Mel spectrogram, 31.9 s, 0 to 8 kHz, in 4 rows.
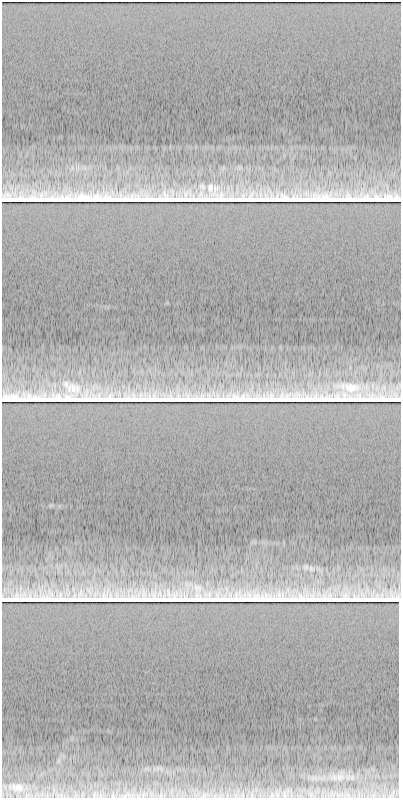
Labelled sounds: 21.1	21.4	humpback whale, 0.80 to 0.90 kHz
26.2	26.5	humpback whale, 0.83 to 1.1 kHz

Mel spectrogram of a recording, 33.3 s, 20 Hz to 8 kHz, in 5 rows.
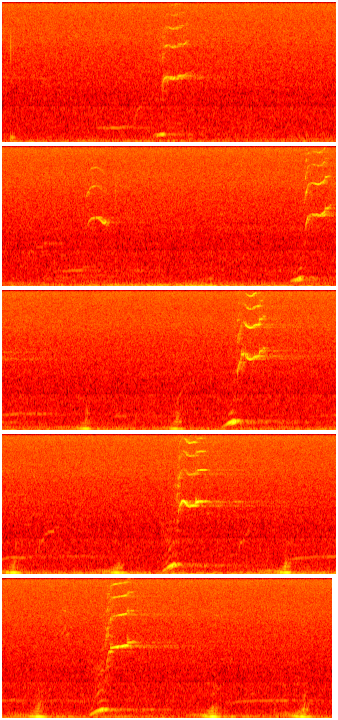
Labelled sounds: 3.2	3.8	humpback whale, 1.1 to 4.6 kHz
8.4	8.8	humpback whale, 1.3 to 5.0 kHz
12.7	13.3	humpback whale, 1.2 to 7.3 kHz
18.0	18.7	humpback whale, 1.2 to 7.5 kHz
20.8	21.1	humpback whale, 0.80 to 0.99 kHz
23.6	24.2	humpback whale, 1.4 to 7.3 kHz
28.5	29.5	humpback whale, 0.93 to 7.3 kHz

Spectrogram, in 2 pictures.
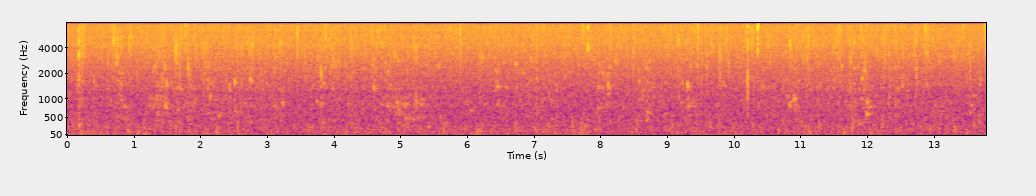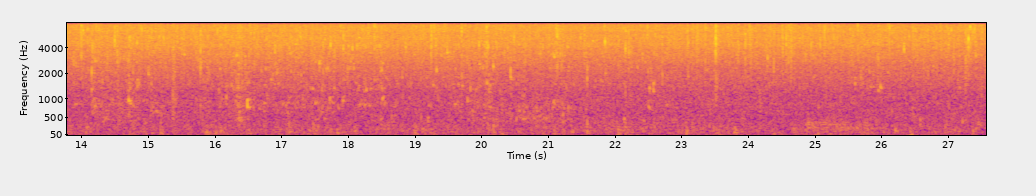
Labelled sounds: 4.8	5.1	water noise, 0.78 to 0.97 kHz

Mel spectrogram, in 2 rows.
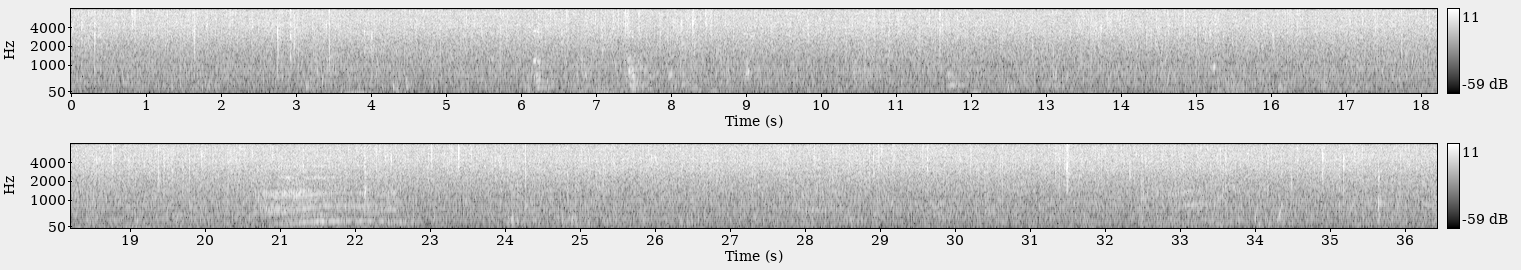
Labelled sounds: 20.7	21.6	humpback whale, 1.1 to 2.4 kHz

